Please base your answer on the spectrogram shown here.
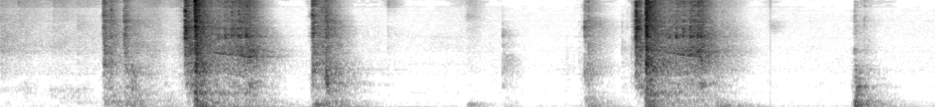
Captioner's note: machine drilling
